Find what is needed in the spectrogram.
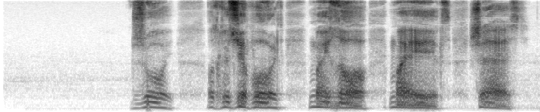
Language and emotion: Russian, angry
